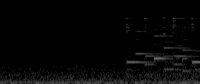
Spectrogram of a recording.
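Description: A mobile phone ringtone starts about a second in, a quick melody of short electronic notes over a faint low hum.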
